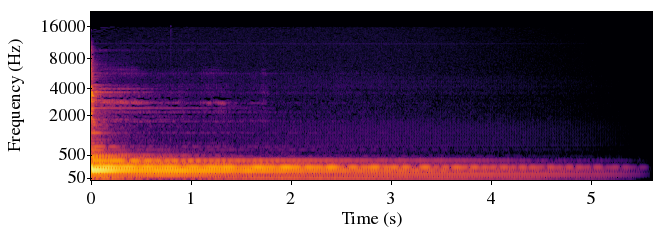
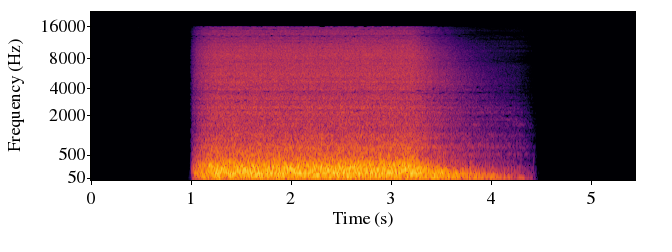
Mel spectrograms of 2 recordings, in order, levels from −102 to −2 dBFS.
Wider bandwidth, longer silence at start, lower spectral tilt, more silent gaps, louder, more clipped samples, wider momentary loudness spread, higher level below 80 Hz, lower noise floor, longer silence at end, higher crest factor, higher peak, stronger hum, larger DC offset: second, 4.6 kHz vs 16 kHz; second, 0 s vs 1 s; first, -9 dB/octave vs -6.5 dB/octave; neither; second, -25 LUFS vs -20 LUFS; neither; first, 24 LU vs 16 LU; second, -50 dBFS vs -34 dBFS; second, -64 dBFS vs under -90 dBFS; first, 1.5 s vs 1.3 s; first, 22 dB vs 10 dB; first, -2 dBFS vs -12 dBFS; first, 60 Hz at -45 dBFS vs none; neither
